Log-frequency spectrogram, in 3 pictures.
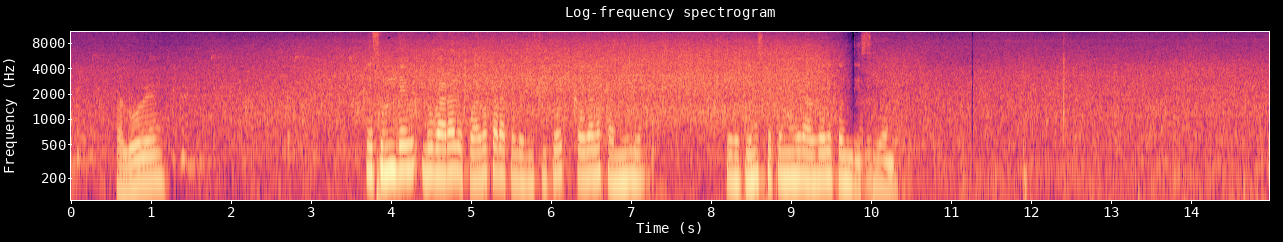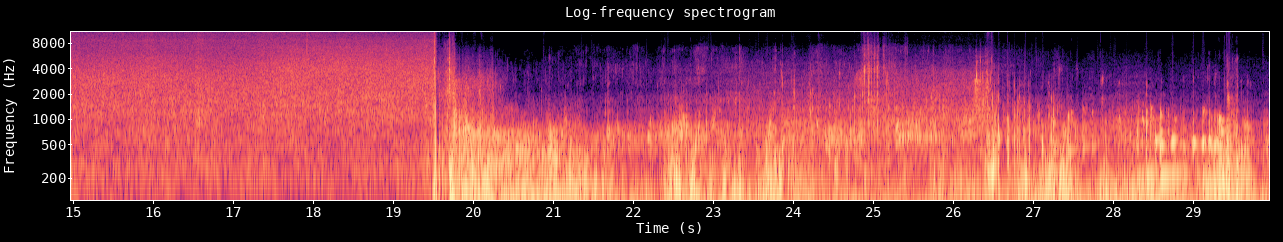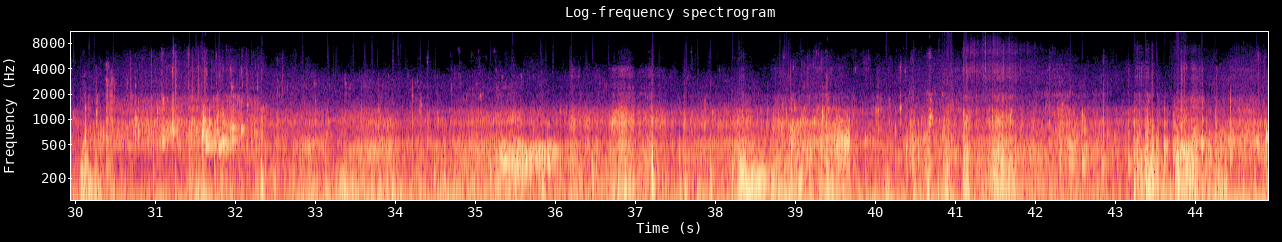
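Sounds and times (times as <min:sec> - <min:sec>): water rushing over rocks: 0:00.0 - 0:32.7
underwater gurgling and sloshing: 0:19.4 - 0:44.9
underwater thumps: 0:19.5 - 0:34.7, 0:35.8 - 0:44.9.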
